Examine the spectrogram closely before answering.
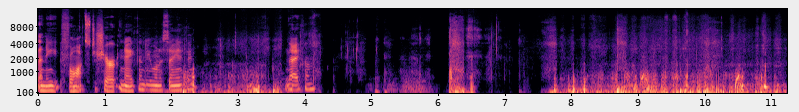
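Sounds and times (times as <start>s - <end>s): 
speech: 0.0s - 2.9s, 3.7s - 4.3s, 8.6s - 9.8s, 10.4s - 11.2s
dog snuffling and grunting: 1.7s - 11.2s
dog snorting: 2.3s - 11.2s.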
